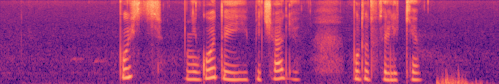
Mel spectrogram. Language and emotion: Russian, sad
